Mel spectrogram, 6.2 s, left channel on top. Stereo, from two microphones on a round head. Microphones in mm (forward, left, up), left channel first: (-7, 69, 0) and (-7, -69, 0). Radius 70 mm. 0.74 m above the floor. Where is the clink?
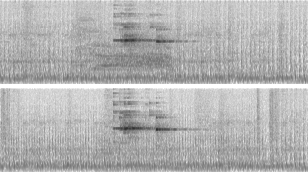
75° right (ahead or behind), 0.6 m.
